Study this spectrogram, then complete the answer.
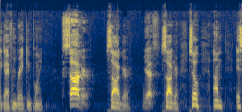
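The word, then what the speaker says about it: Saagar: go back to sega for a second we pronounced his name for me the guy from breaking point sauger sauger yes sauger so um is soccer like so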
